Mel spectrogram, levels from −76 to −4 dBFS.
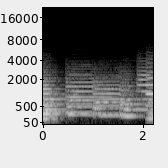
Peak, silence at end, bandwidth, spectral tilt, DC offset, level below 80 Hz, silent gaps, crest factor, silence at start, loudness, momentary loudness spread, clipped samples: -8 dBFS; 0 s; 6.6 kHz; -8 dB/octave; under 0.1%; -52 dBFS; none; 16 dB; 0 s; -25 LUFS; 4 LU; under 0.1%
